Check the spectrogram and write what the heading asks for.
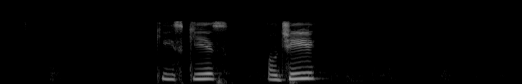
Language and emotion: Russian, neutral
